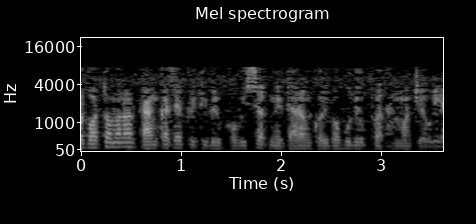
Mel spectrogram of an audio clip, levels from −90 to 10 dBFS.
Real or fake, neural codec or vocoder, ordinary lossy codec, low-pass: real; none; none; none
